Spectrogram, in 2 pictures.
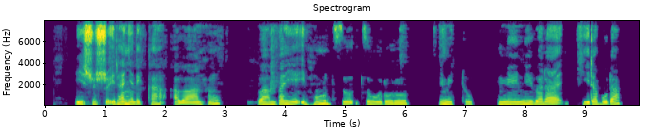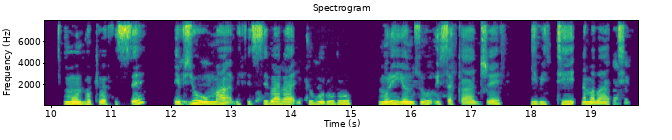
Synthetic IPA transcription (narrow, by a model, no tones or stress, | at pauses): ijiʃuʃo̰iɾaɲeɾe̞kaːβaːn̥hu | βaːmbaje̞ʔim̥uːzuz̥uβuɾuɾu | nimitu | niβaɾajiɾaβuɾa | umuːn̥okeβafise̞ | ivjuːmaβifisiβaɾaɾɟuβuɾuɾu | muɾiːjo̞nzuisakad͡ʒe̞ | iβitʰinamaβaːti̥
